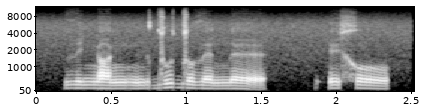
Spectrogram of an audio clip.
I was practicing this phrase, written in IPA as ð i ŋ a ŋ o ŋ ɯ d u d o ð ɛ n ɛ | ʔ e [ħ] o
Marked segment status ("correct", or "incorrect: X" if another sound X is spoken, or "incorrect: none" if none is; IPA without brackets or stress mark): incorrect: x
